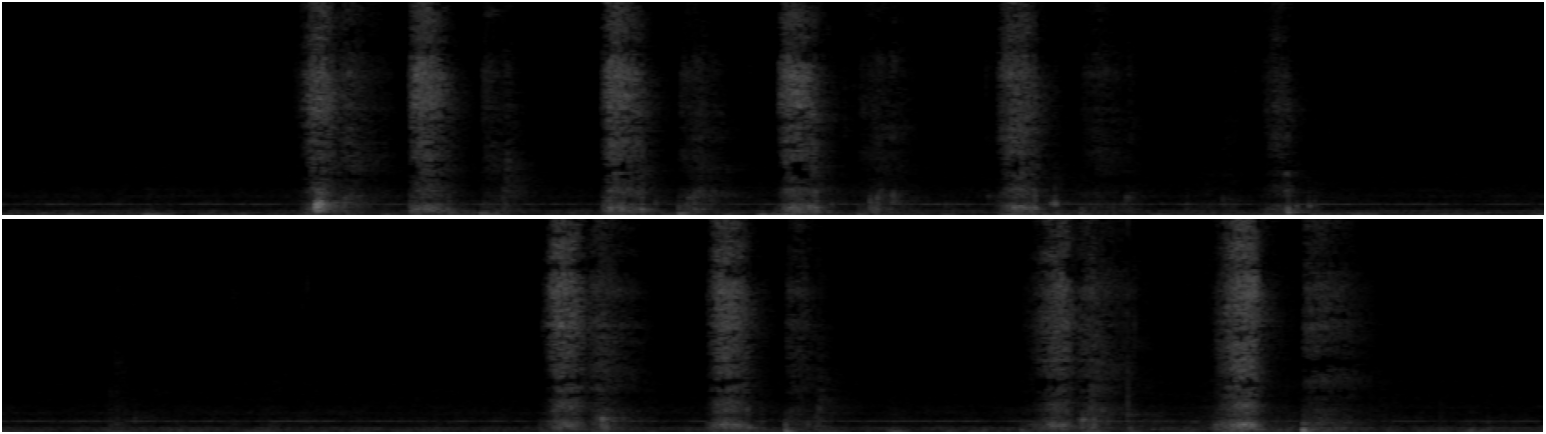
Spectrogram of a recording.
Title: Reverse Sneezing in Dogs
